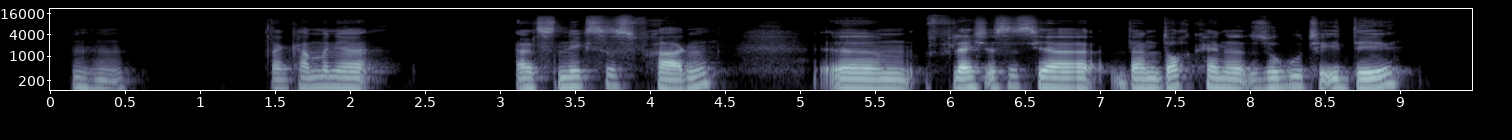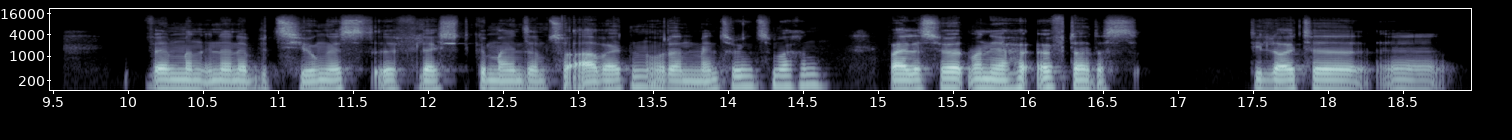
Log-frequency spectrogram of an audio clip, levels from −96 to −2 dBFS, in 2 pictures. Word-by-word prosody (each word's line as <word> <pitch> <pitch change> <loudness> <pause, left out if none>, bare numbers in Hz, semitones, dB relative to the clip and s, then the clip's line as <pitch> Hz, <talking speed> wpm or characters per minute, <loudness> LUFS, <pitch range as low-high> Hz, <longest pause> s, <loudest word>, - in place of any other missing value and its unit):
Mhm. 110 -4 -14 1.0
Dann 110 -1 -11
kann 125 +2 -8
man 130 0 -7
ja 120 -2 -4 1.0
als 120 +1 -5
Nächstes 130 +2 -6
fragen 120 +5 -3 0.7
ähm, 110 -1 -2
vielleicht 120 0 -2
ist 120 +1 -6
es 135 0 -6
ja 120 -2 +1
dann 115 0 -4
doch 130 +2 -3
keine 115 -4 -3
so 120 +3 -5
gute 130 +1 -8
Idee, 115 +6 -2 1.1
wenn 110 0 +3
man 105 -1 +1
in 100 +2 +1
einer 100 0 +3
Beziehung 100 0 -1
ist, 105 +1 0
äh, 100 +1 +1
vielleicht 100 0 -1
gemeinsam 100 -1 0
zu - - -1
arbeiten 105 +7 +4
oder 100 - +1
'n 100 0 -1
Mentoring 115 +8 -1
zu 140 +2 -6
machen? 145 +1 -3 0.4
Weil 105 0 +8
das 105 +1 +3
hört 120 -1 +7
man 115 0 +3
ja 105 -1 +4
h 125 - +5
öfter, 120 -3 +4
dass - - -4 0.8
die 110 - 0
Leute, 105 -1 +4
äh, 105 -2 -6
110 Hz, 145 wpm, -31 LUFS, 105-125 Hz, 1.1 s, Weil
